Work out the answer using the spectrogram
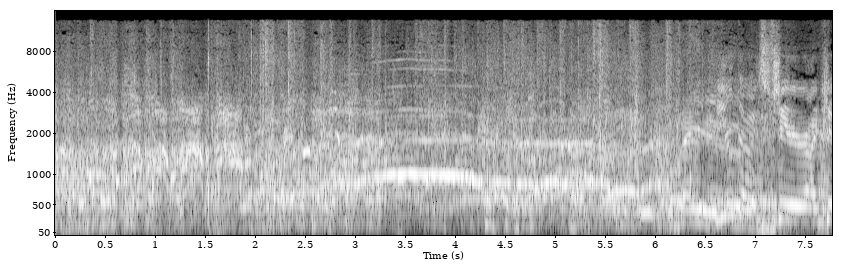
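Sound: crowd cheering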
